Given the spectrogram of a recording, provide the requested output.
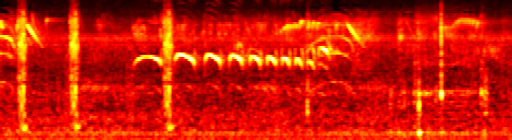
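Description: A Rufous-capped antshrike gives a run of about ten nasal, arched notes that quicken over two seconds, with sharp clicks and thin high whistles around it.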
